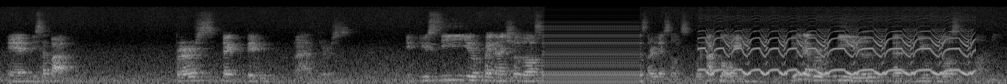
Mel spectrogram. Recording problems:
off-mic speech; far
room echo; slight; dies away in 0.5 s
hiss; loud; throughout; 10 dB below the speech
audio freezing; at 5.5 s for 1 s
siren; loud; from 7 s on; peak 5 dB above the speech

